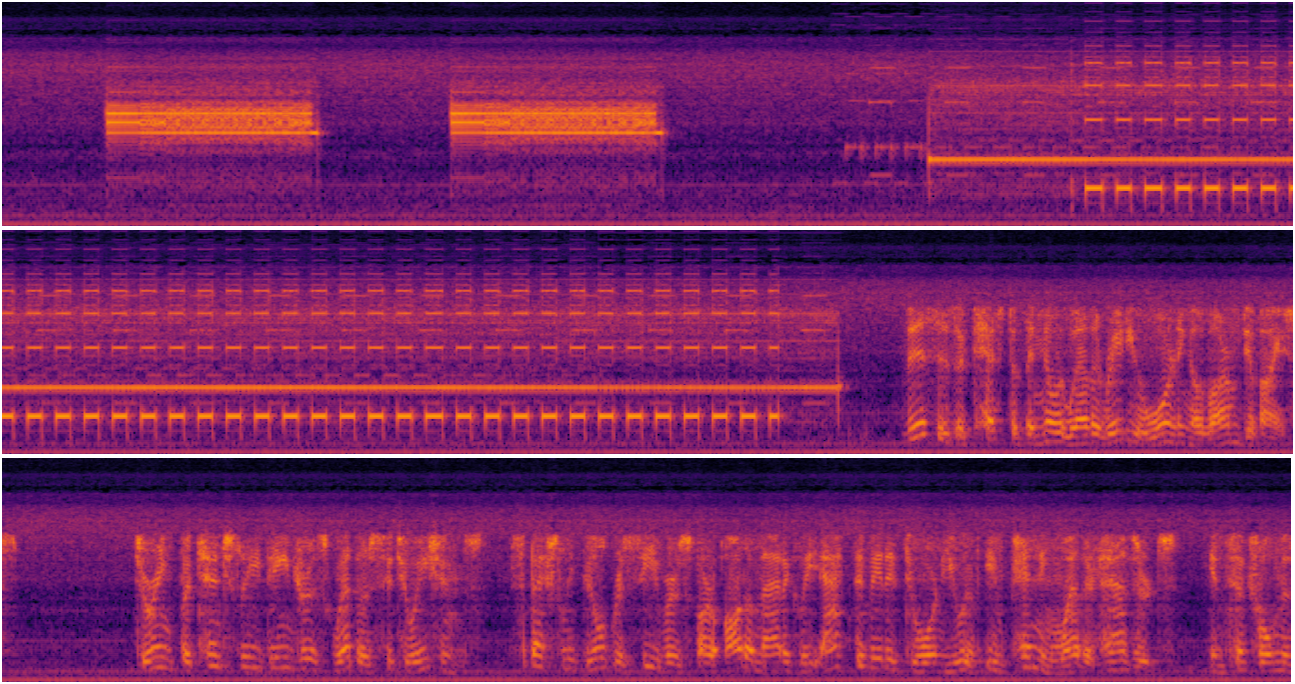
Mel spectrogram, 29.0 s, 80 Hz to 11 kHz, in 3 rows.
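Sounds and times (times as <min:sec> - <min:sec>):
steady alarm tone: 0:06.2 - 0:16.0
pulsing beep: 0:06.3 - 0:16.0
warbling data bursts: 0:06.3 - 0:16.0.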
